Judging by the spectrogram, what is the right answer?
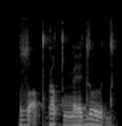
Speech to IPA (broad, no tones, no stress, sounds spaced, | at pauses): zˤ ṵ tˤ ɡ ʏ tˤ ŋ ɛ d ʊ d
